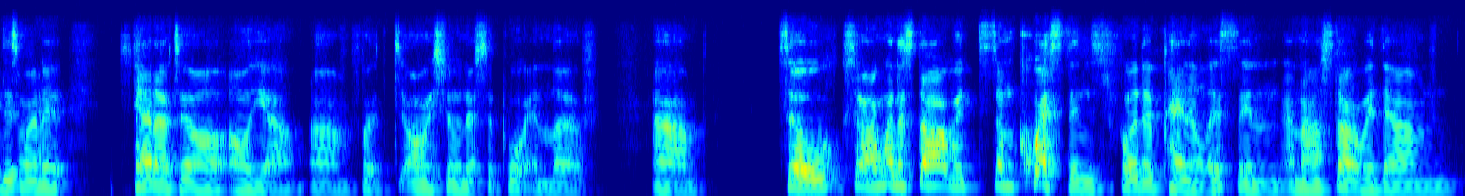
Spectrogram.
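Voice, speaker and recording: Relaxed guy moderating, warm dark voice, kinda muffled call audio, says y'all a lot. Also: medium pitch. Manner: relaxed, filler-heavy, uses y'all. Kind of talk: casual moderating.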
